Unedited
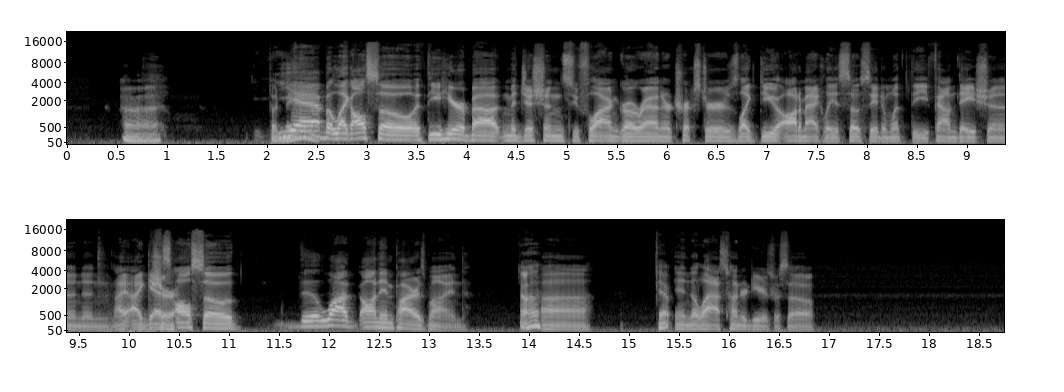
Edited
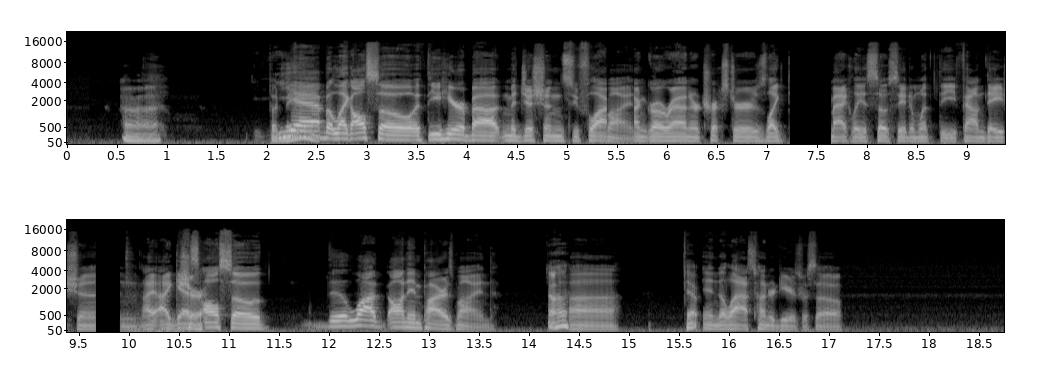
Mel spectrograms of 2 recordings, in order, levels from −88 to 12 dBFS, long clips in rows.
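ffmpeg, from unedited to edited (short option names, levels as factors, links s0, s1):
-filter_complex "[0:a]asplit=7[s0][s1][s2][s3][s4][s5][s6];[s0]atrim=end=5.392[s7];[s1]atrim=start=12.988:end=13.272[s8];[s2]atrim=start=5.388:end=6.94,asetpts=PTS-STARTPTS,afade=t=out:st=1.548:d=0.004:c=hsin[s9];[s3]atrim=start=6.94:end=7.36,asetpts=PTS-STARTPTS,volume=0[s10];[s4]atrim=start=7.36:end=9.38,asetpts=PTS-STARTPTS,afade=t=in:d=0.004:c=hsin,afade=t=out:st=2.016:d=0.004:c=hsin[s11];[s5]atrim=start=9.38:end=9.63,asetpts=PTS-STARTPTS,volume=0[s12];[s6]atrim=start=9.63,asetpts=PTS-STARTPTS,afade=t=in:d=0.004:c=hsin[s13];[s7][s8]acrossfade=d=0.004:c1=hsin:c2=hsin[s14];[s9][s10][s11][s12][s13]concat=n=5:v=0:a=1[s15];[s14][s15]acrossfade=d=0.004:c1=hsin:c2=hsin"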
